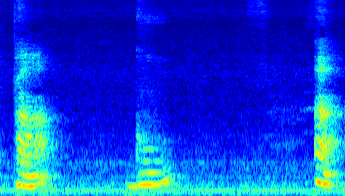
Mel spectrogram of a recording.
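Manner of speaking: PAIN, GOÛT, UN as three isolated beats with long gaps; syllable by syllable. Shown as a demonstration. Teacher placing crosses, PAIN, GOÛT, UN as separate syllables. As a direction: leave a clear pause after each of PAIN, GOÛT, UN. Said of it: "trois syllabes dans pingouin".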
